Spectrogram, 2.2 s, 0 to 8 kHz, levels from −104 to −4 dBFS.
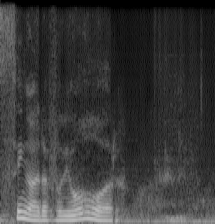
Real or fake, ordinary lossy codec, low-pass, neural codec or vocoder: fake; none; none; codec, 16 kHz, 2 kbps, X-Codec, HuBERT features, trained on LibriSpeech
